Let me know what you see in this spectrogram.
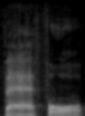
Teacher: most people would say that the accent is on the second syllable so it's therefore but it's still a in the first syllable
